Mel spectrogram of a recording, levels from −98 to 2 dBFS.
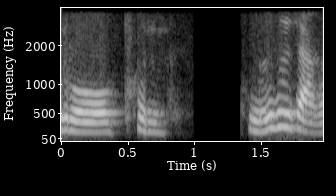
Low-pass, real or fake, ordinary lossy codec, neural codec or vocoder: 3.6 kHz; real; none; none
